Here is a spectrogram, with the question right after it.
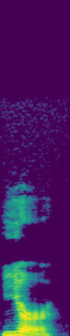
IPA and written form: jər (your)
